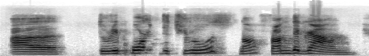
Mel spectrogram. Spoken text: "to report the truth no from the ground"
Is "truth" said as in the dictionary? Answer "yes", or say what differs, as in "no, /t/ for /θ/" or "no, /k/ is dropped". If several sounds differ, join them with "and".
no, /s/ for /θ/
